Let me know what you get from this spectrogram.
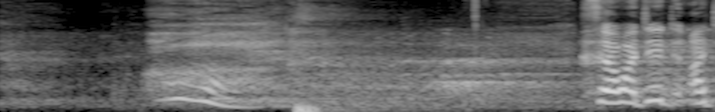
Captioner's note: exhales loudly; laughter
